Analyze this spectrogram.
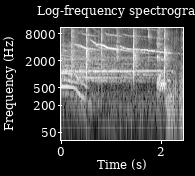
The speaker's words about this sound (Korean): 박수 한번 치세요. 박수.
